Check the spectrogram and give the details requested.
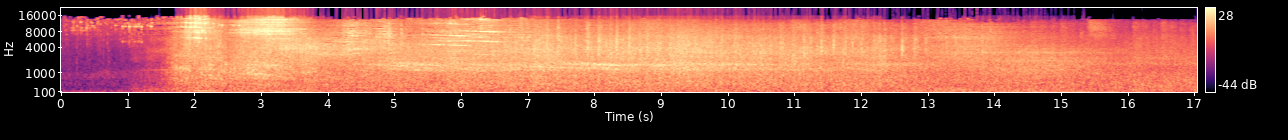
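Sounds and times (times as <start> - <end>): train rumbling past: 0.0 - 17.0
wheels clattering on rails: 0.0 - 17.0
high wheel squeals: 0.1 - 7.2.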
